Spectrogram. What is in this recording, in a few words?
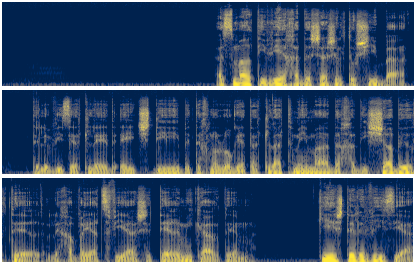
hebrew commercial; Hebräisch; Australien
